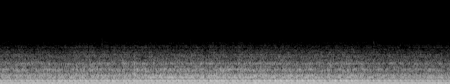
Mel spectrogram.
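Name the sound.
car engine driving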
